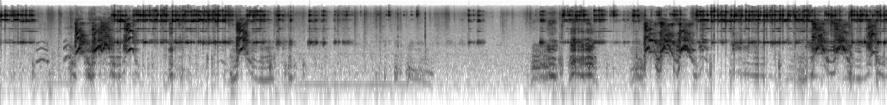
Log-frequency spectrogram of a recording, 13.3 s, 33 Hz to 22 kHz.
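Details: Rough Collie puppy, 44 days old, filmed 25 February 2012 and growing alert to changes around it; shrill, broadband barking bursts from one to four seconds and again after eight seconds, with a quieter stretch between.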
